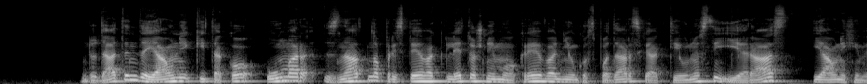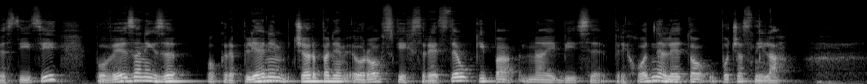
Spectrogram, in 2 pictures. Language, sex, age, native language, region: Slovenian, male, 30-49, Slovenian, Gorica region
